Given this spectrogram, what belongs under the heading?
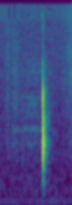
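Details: Joint cracking (thumb pop).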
